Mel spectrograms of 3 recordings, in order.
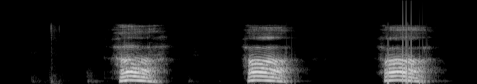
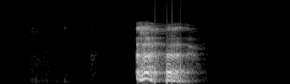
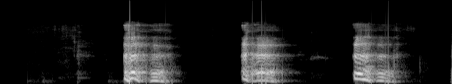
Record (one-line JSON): {"exhalation_length": "4.8 s", "exhalation_amplitude": 27846, "exhalation_signal_mean_std_ratio": 0.41, "cough_length": "2.9 s", "cough_amplitude": 31796, "cough_signal_mean_std_ratio": 0.31, "three_cough_length": "4.5 s", "three_cough_amplitude": 32767, "three_cough_signal_mean_std_ratio": 0.39, "survey_phase": "beta (2021-08-13 to 2022-03-07)", "age": "65+", "gender": "Male", "wearing_mask": "No", "symptom_none": true, "smoker_status": "Ex-smoker", "respiratory_condition_asthma": false, "respiratory_condition_other": false, "recruitment_source": "REACT", "submission_delay": "5 days", "covid_test_result": "Negative", "covid_test_method": "RT-qPCR"}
